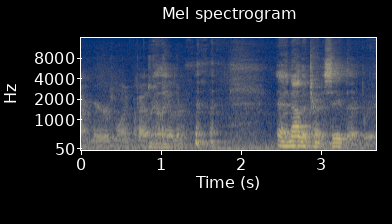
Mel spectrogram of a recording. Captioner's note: laughs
